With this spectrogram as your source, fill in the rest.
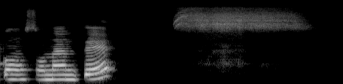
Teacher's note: Si ustedes recuerdan de qué estamos hablando cuando nos referimos a el ápice de la lengua, es decir, la punta de la lengua. Bien, aquí la punta va a acercarse a los alvéolos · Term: alveolar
